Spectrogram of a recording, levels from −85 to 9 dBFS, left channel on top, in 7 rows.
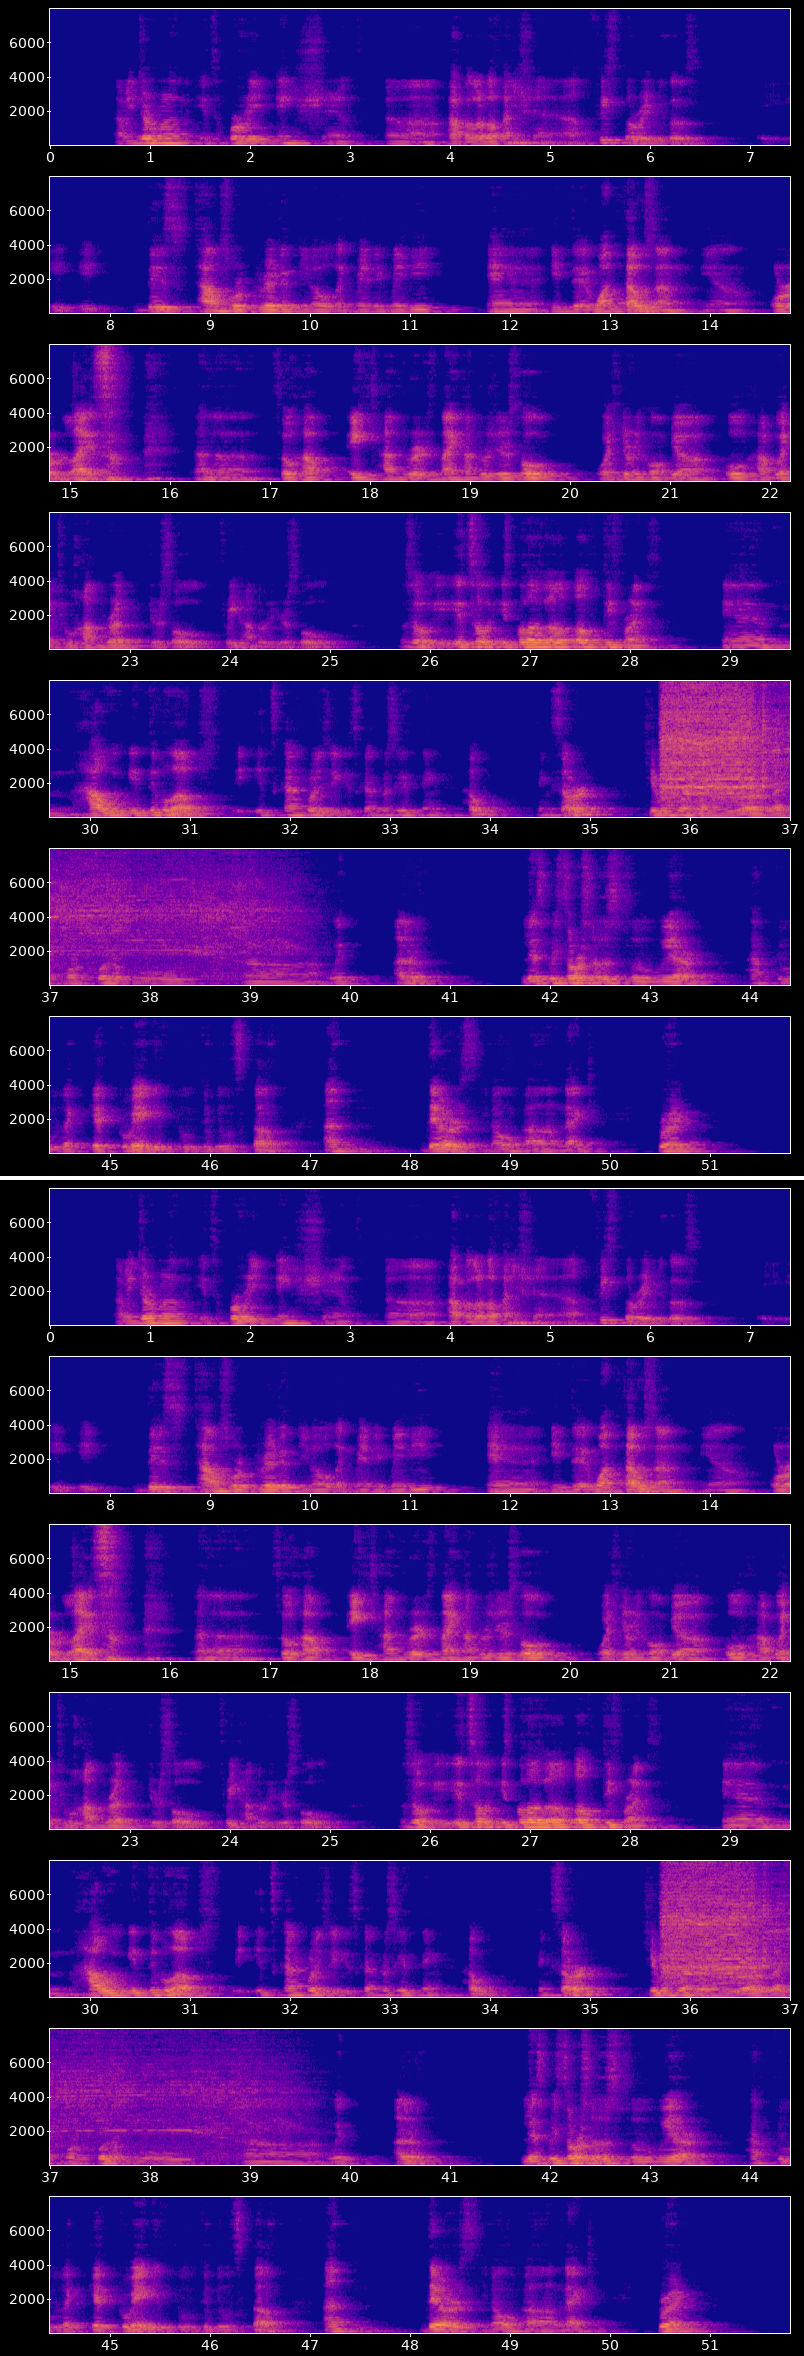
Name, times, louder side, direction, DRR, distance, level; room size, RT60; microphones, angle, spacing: voice 1, 0.7-3.0 3.3-6.4 7.4-7.8 8.4-11.2 11.8-14.3 14.6-15.9 16.2-16.9 17.1-17.5 17.8-19.8 20.3-22.9 23.2-23.7 24.0-24.9 25.7-26.6 26.9-28.2 28.9-31.2 31.4-33.5 33.8-34.0 34.5-35.0 35.6-38.3 38.9-39.9 40.4-40.7 41.7-43.4 44.0-46.6 47.1-47.6 48.1-49.7 50.5-50.7, right 1 dB, 15° right, -5 dB, 0.8 m, -29 dB
Industrial grinder, 35.7-39.5, left 3 dB, 30° left, 0.4 m, -30 dB
2.5 x 2.3 x 3.5 m, 0.66 s
head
